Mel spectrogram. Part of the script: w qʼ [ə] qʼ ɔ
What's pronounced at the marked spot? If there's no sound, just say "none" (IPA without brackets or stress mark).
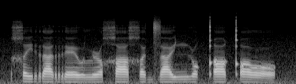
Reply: a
